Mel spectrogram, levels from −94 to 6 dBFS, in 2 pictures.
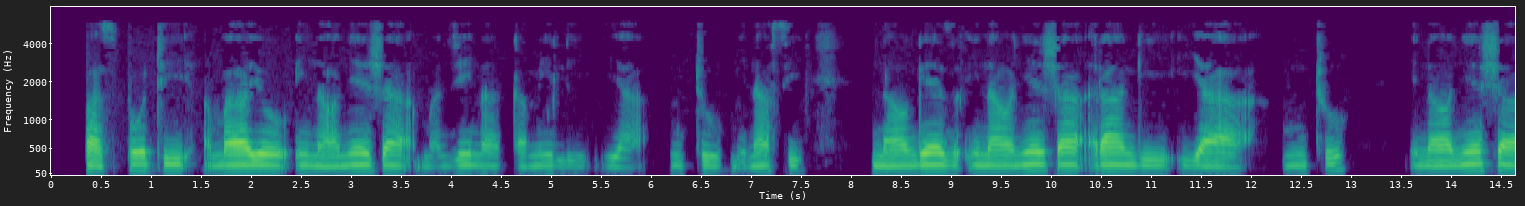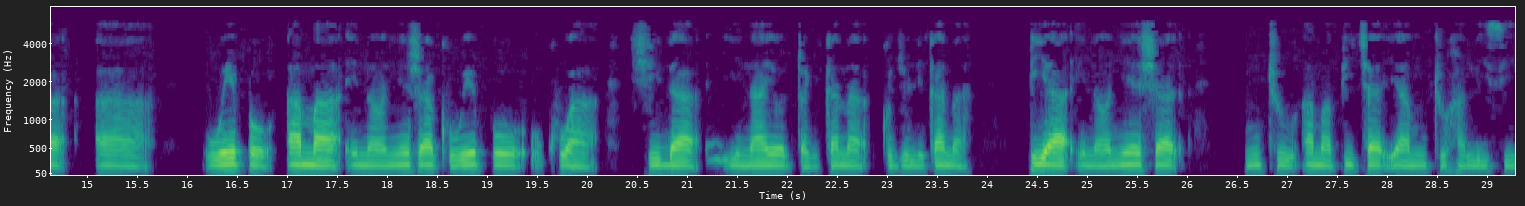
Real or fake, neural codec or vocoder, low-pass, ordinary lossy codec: real; none; 7.2 kHz; MP3, 24 kbps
